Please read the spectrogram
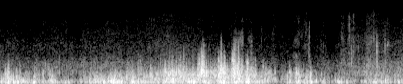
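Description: Wind buffeting the microphone with a steady low rumble. Through the middle, short scratchy strokes of a pen drawing lines on a notepad.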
